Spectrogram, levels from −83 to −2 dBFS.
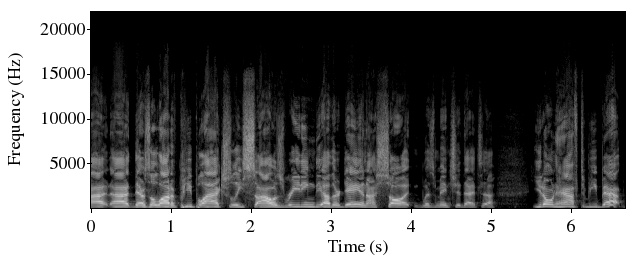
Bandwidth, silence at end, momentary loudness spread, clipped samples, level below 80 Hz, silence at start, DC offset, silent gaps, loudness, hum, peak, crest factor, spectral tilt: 17.5 kHz; 0.1 s; 13 LU; under 0.1%; -70 dBFS; 0 s; under 0.1%; none; -27 LUFS; none; -8 dBFS; 20 dB; -2.5 dB/octave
